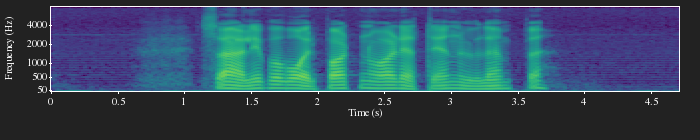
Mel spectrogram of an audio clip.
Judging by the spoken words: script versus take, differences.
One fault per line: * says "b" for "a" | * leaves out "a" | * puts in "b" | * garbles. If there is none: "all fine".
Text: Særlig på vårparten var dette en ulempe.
all fine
